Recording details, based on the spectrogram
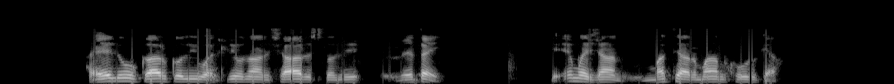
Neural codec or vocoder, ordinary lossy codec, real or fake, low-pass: none; AAC, 48 kbps; real; 5.4 kHz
